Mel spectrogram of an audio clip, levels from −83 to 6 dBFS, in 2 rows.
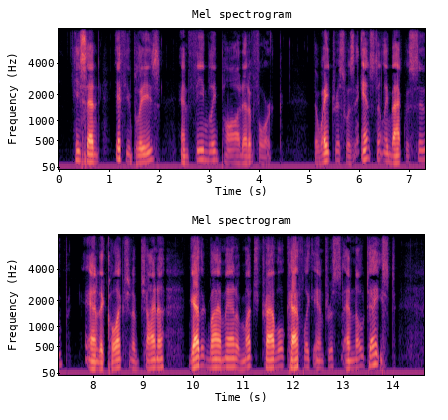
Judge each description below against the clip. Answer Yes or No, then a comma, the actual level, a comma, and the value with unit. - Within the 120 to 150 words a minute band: Yes, average, 145 wpm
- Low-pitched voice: Yes, low, 125 Hz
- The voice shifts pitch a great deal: No, average, 4.4 semitones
